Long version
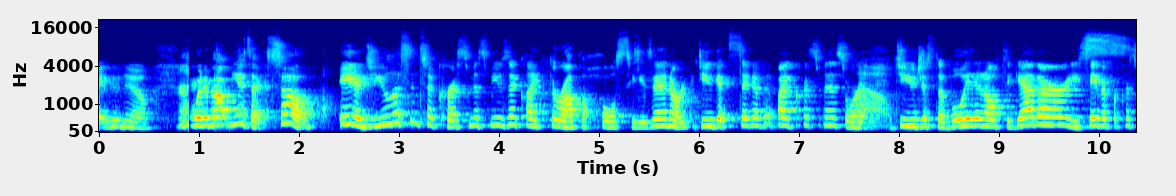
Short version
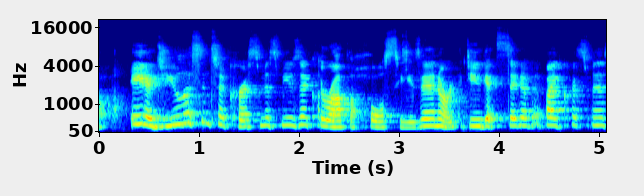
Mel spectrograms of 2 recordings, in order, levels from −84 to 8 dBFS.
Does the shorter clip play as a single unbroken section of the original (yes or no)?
no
